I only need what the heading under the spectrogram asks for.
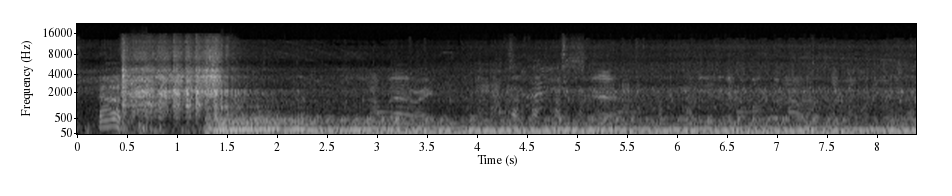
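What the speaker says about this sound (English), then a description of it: "Well, you got a new exhaust. Yeah. Yeah, I straight piped it. Yeah, it's loud." A car with a straight-piped exhaust starts and then idles and revs loudly, close by and steady. Voices talk over it throughout.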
